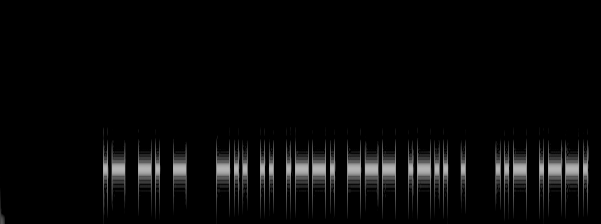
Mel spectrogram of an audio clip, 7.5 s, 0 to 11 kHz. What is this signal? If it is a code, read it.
Morse code, heard as a keyed tone, about 22 wpm, 700 Hz. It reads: ANT DIPOLE UP
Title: Practice QSO - Exchange 2 - Info - 22wpm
